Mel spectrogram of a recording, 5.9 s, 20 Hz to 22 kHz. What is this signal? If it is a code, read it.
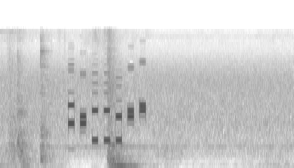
Multi-frequency trunk signalling (R1, as on North American trunks), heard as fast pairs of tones, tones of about 120 ms, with the noise inside a lift. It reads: KP 67740 ST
